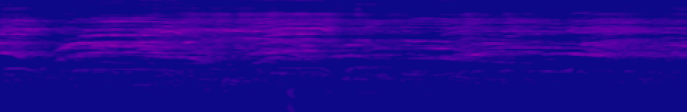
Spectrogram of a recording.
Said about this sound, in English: Oh, you guys are yelling.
